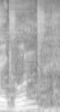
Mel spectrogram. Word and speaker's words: Egun: Egon o Egun, también me comentaba Chris que se pronuncia así tal cual como se escribe, Egun.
